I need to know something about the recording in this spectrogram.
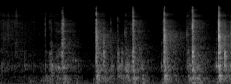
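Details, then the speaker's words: GM K5 truck door latch after Fluid Film lubrication: crisp clicks and clacks with no squeak in between; latch now smooth and quiet, "what a difference." "What a difference."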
